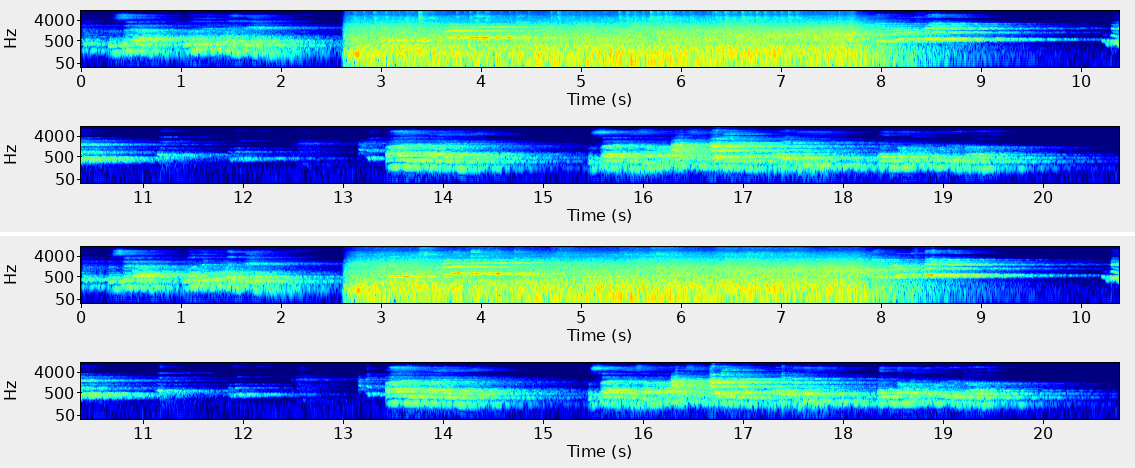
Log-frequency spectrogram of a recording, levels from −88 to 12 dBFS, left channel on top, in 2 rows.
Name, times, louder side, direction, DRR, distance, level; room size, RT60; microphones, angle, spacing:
voice 1, 0.3-2.0 3.0-3.4 4.9-5.2 5.6-6.1 10.2-10.6 11.8-12.1 13.4-14.5 15.4-17.8 18.3-19.5, right 2 dB, 55° right, -7 dB, 2.8 m, -35 dB
sound 1, 2.6-7.8, left 1 dB, 60° left, 1.7 m, -26 dB
voice 2, 3.6-4.4 7.9-8.8 16.3-16.4 16.6-17.1, right 1 dB, 75° right, -5 dB, 3.2 m, -26 dB
9.9 x 8.7 x 9.1 m, 2.2 s
head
